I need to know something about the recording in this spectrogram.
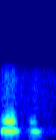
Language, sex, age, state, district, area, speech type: Malayalam, male, 18-30, Kerala, Idukki, rural, conversation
